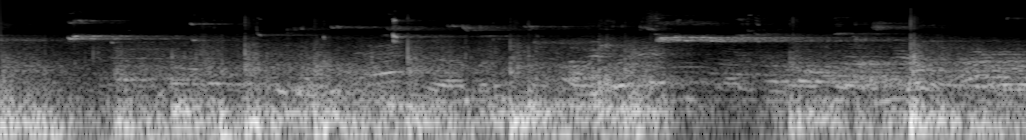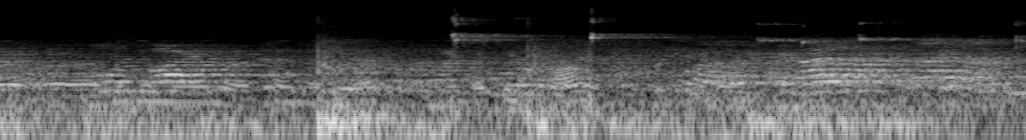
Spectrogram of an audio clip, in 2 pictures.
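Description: A basketball game in a gym: a basketball bouncing on the hardwood court, with short sharp knocks and the voices of players and spectators mixed in.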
